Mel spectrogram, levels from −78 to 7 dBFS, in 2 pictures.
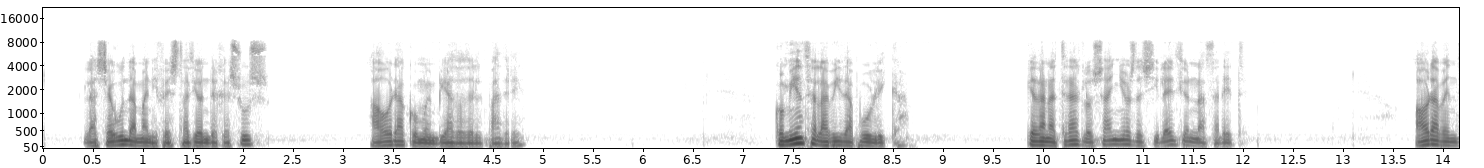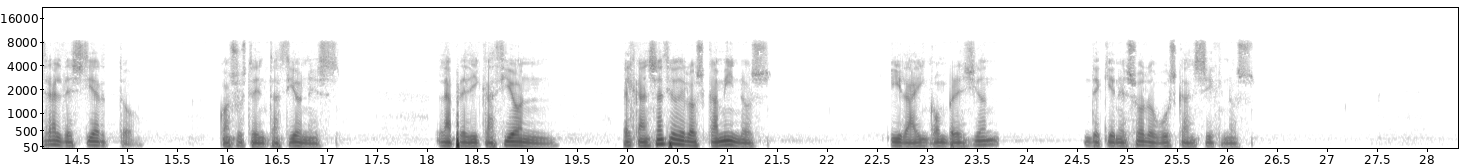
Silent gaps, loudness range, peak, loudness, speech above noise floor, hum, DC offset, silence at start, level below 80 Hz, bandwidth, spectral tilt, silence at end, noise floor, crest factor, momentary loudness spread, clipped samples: none; 7 LU; -6 dBFS; -29 LUFS; 44 dB; none; under 0.1%; 0.4 s; -50 dBFS; 8.8 kHz; -6.5 dB/octave; 2.05 s; -71 dBFS; 24 dB; 15 LU; under 0.1%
